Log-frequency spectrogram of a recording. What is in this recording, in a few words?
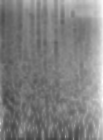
island move; Animation Throwdown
